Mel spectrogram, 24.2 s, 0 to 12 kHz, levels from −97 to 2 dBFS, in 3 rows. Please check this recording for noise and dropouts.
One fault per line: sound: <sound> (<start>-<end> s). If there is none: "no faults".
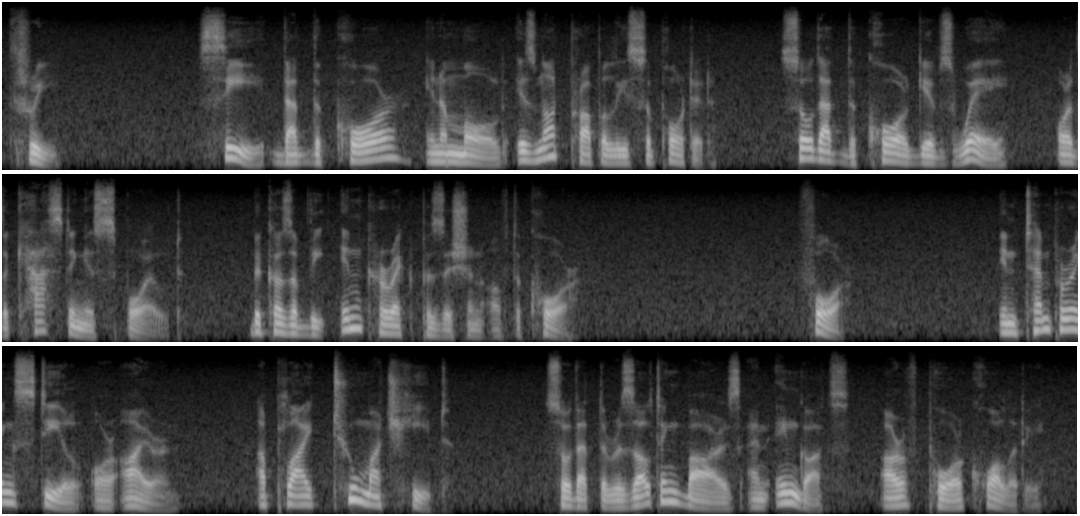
no faults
